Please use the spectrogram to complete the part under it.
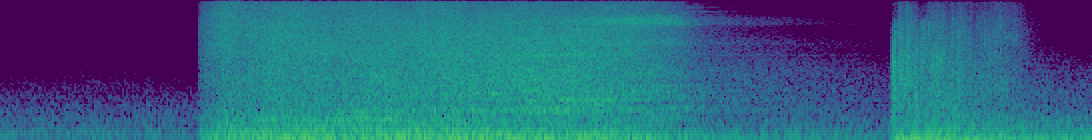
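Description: A loud blast roars and rushes, then slowly dies away.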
